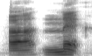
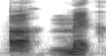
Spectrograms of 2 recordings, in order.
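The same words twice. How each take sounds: First: The n sound joins onto the next word. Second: The same.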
